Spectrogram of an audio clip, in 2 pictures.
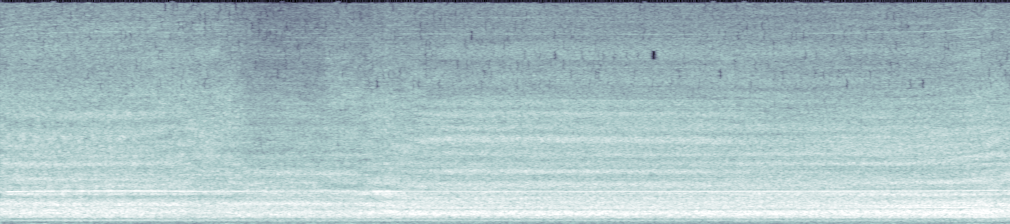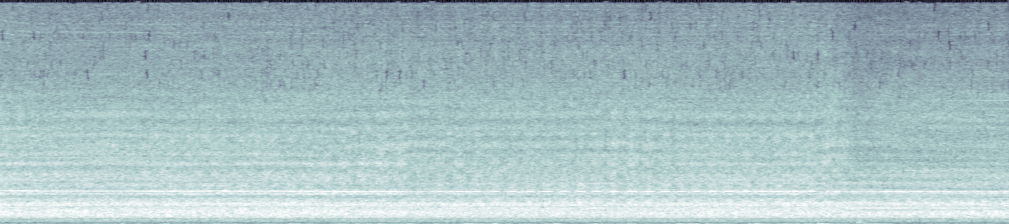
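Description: Steady, continuous whir of a hair dryer held close, blowing on a watercolor pencil drawing on paper, running unbroken and fairly loud with no talking.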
